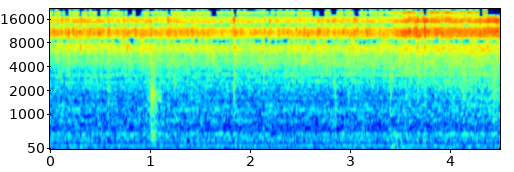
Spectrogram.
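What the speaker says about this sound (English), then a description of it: "I'm going to go ahead and add some butter to that" Butter melting in a pan for homemade brown gravy, giving a soft steady sizzle with a faint hiss throughout, fairly quiet and close, with no talking.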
